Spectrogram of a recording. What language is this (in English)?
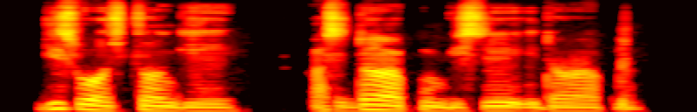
Nigerian Pidgin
